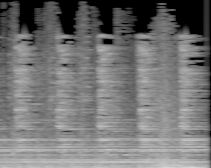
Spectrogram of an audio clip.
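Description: Background devotional music: a sustained drone chord with a light, regular percussive beat, and a low swell near the end.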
